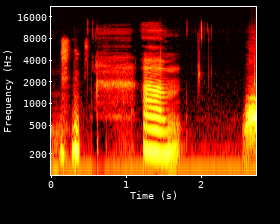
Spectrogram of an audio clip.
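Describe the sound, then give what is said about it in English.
A dog makes a brief, whiny vocal noise in the middle of a few soft wet smacks and clicks, with a low steady hum running underneath. “There's my dog.”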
